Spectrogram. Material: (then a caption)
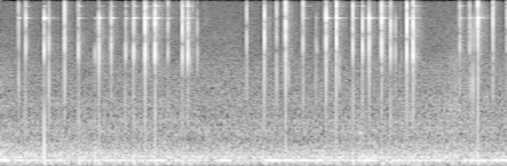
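Glass. Long acrylic nails tap quickly on a small dark glass serum bottle with a gold dropper and a white label. The result is a rapid, irregular series of sharp, bright clicks, each dying away almost instantly, over a faint steady low hum.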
